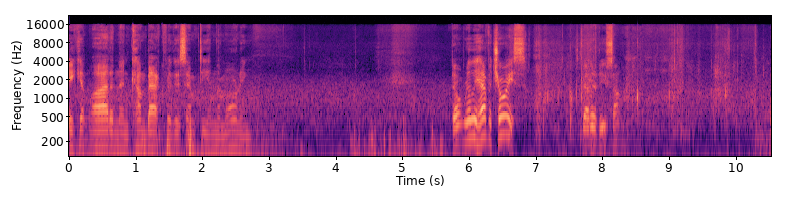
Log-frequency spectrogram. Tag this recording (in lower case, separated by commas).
speech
